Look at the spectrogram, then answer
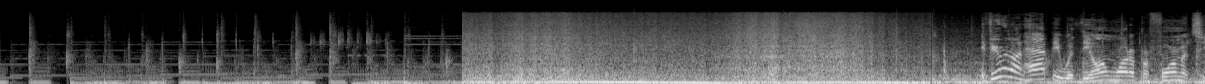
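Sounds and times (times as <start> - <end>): music: 0.0 - 4.7, 9.3 - 12.0
rushing wind and water: 4.6 - 11.7
motorboat engine rumble: 4.6 - 12.0.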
